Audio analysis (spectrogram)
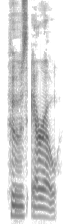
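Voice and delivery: stern, demanding tone. Reading a character facing the band, holding the arrow; sternly demanding. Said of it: "he demanded sternly".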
